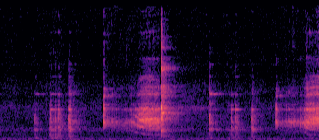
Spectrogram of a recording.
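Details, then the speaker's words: Hand-tapping an acme nut in customer-supplied brass on a lathe, tap driven from the tailstock centre: short, sharp squeaks on each turn as it gets tighter. The tap is starting to bind and is kept wet with Tap Magic. "You hear that squeak? It's starting to get a little tighter."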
